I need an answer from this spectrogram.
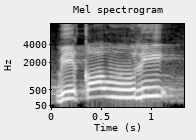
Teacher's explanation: काफ उर्फ़ मुस्तालिया में से मोटा अदा करेंगे। वाव साकिन से पहले ज़बर आ जाने की वजह से कायदा लगता है।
